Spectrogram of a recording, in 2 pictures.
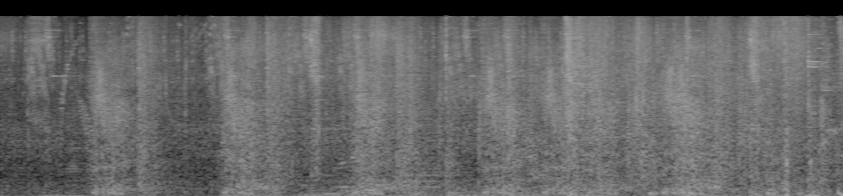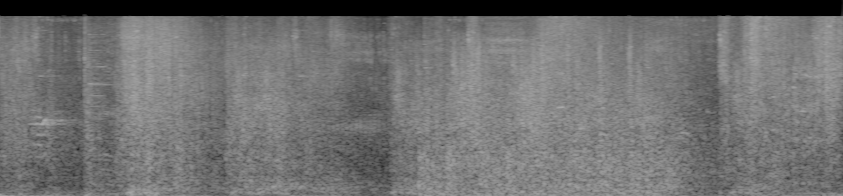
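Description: Electric blasts and magic zaps crackle in quick bursts.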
